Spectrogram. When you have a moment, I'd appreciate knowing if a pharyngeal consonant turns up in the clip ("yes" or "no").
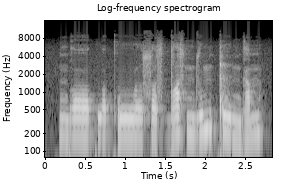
no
